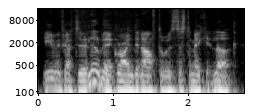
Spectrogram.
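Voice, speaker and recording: Man, husky voice, mellow tone, casual garage vlog, chatty, thinking aloud. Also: low voice, very fast. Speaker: car restoration vlogger. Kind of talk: casual workshop vlog commentary. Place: home garage, under a car.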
